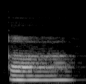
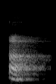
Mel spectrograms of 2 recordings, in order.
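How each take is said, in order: First: The pitch stays high and level. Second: The pitch falls sharply and briefly. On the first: "un ton aigu, constant et continu" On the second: "il est grave et bref"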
